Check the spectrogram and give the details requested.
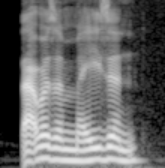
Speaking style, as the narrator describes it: said the fool

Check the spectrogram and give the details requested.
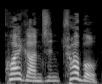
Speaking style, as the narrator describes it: the boy blurted out, gasping for breath

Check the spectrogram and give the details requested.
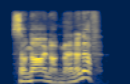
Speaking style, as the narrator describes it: snapped

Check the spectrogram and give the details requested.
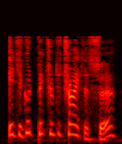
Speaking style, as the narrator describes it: said Sergeant Littlebottom nervously

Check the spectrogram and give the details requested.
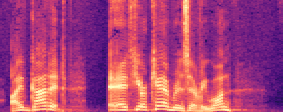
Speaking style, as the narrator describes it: Bine croak

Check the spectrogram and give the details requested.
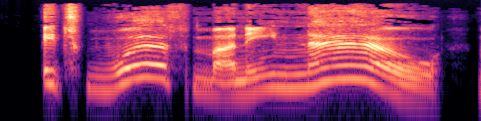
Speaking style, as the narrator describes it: Moist wailed

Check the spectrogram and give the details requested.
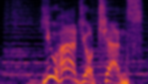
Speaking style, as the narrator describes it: Kenobi snapped

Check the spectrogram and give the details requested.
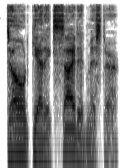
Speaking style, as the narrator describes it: In a slow, quiet voice, the man said

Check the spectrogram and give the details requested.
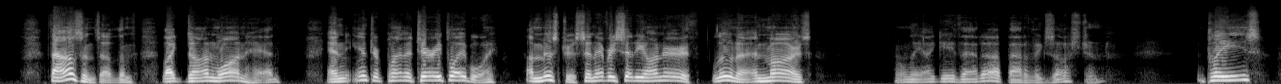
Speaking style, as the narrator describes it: he begged

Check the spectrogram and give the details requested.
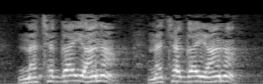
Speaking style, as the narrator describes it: Foster attempted to make a good impression, exclaimed

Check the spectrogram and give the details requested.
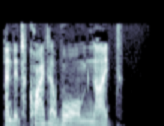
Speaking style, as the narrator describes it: said one of the other wizards flatly

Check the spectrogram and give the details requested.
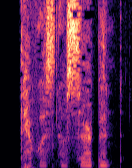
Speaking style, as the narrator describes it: she whispered

